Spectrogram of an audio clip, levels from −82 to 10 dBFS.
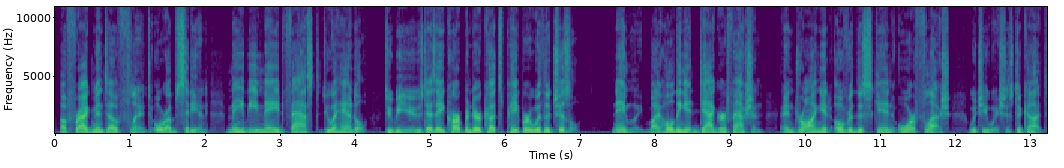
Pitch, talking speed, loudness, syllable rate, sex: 125 Hz, 195 wpm, -19 LUFS, 5.0 syllables/s, male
